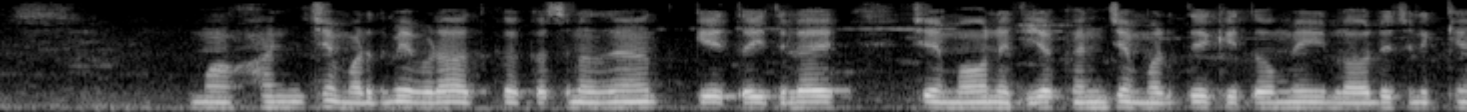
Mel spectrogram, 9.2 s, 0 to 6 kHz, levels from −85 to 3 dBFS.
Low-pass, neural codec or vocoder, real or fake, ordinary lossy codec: 5.4 kHz; none; real; AAC, 32 kbps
